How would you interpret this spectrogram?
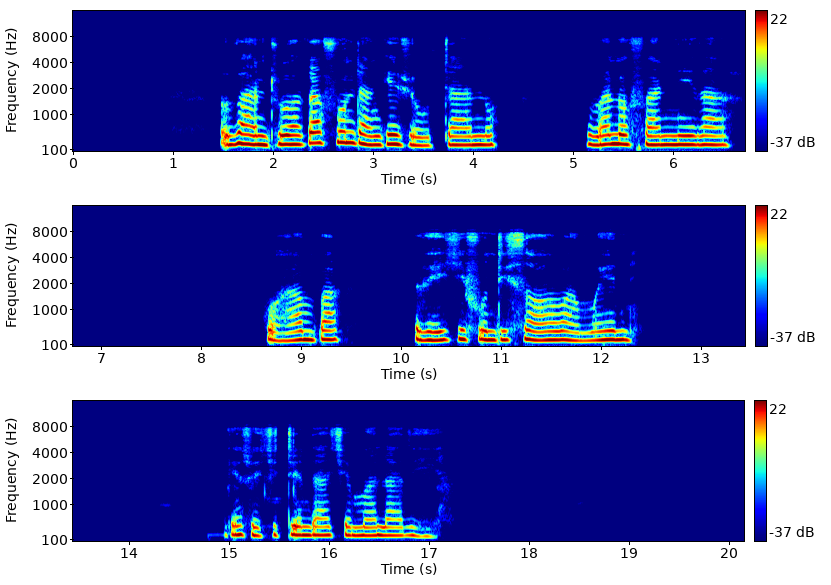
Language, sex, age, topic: Ndau, female, 25-35, health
